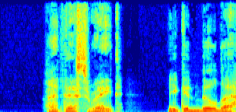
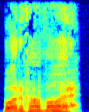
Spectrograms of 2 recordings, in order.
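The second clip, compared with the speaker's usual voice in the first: higher, louder frantic begging; desperate pleading; 6 semitones higher, 4 dB louder than usual. Acted. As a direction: beg for your life. Trembling captive begs.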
